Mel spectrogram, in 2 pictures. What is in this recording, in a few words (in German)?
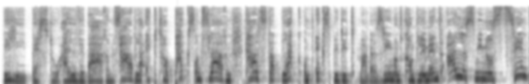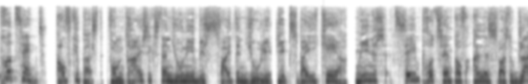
Werbung; begeistert IKEA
